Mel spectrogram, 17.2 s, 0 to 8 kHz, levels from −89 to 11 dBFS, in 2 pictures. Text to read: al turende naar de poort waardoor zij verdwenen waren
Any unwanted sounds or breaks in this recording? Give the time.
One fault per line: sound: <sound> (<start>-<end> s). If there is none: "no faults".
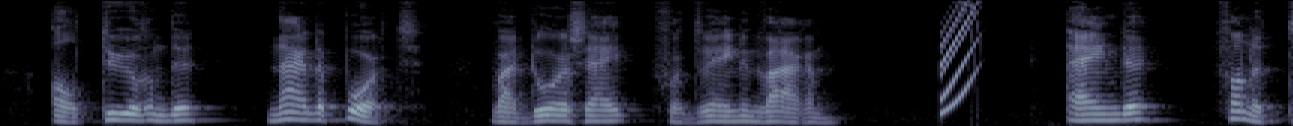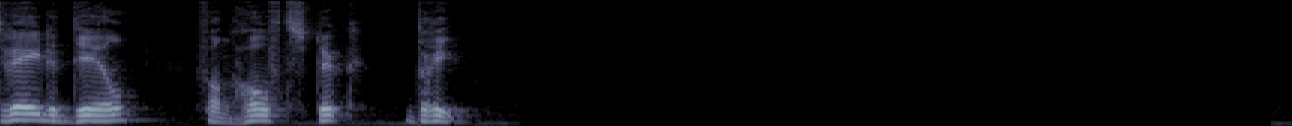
sound: chirp (6.2-6.5 s)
